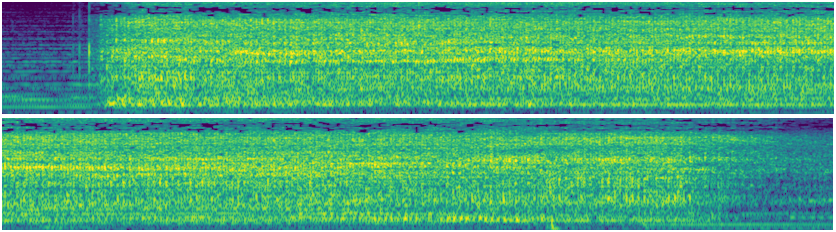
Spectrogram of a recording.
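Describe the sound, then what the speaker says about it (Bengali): An electric cutting machine with a motor trims date palm leaves in Saudi Arabia, a loud continuous buzzing whine running steadily for several seconds before tapering off. "এটা হচ্ছে কারেন্টের মেশিন, এই যে মেশিন"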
